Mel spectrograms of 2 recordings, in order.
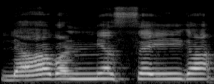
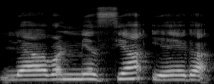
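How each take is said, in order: First: The two words are blended into one. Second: The two words are said apart, unjoined.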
